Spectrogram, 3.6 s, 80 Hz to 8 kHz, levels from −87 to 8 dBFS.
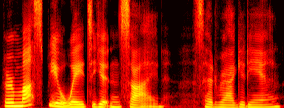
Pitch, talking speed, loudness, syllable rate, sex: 205 Hz, 185 wpm, -19 LUFS, 5.0 syllables/s, female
